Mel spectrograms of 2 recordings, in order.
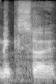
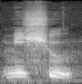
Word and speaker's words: Mixo: we were calling him mixo apparently our pronunciation is incorrect even though it is spelled mixo it is pronounced Mishu I can have a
